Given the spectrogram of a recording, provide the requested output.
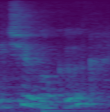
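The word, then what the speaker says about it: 中国: Well, in Japanese we say chugoku, and chu, the character for chu is like translates to middle or center.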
